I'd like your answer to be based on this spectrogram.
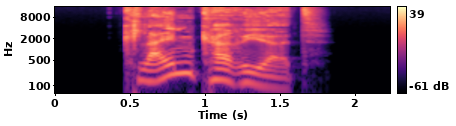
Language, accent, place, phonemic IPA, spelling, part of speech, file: German, Germany, Berlin, /ˈklaɪ̯ŋkaˌʁiːɐ̯t/, kleinkariert, adjective, De-kleinkariert.ogg
- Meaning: 1. gingham (having small checks) 2. narrow-minded 3. exhibiting an obsessive tendency, figuratively OCD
